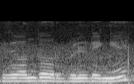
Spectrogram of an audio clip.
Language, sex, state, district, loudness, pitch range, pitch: Tamil, male, Tamil Nadu, Chennai, -11 LUFS, 145-150 Hz, 145 Hz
